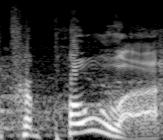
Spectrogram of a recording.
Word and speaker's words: Tripoli: can't figure out is it's spelled Tripoli, but they say they say Trapola. I'm like, how do you get Trapola out of that?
